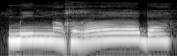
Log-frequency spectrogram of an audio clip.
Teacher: آواز کو ظاہر کر کے پڑھیں گے، بالکل واضح آواز نون کے اصل مخرج کے ساتھ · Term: اظہار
